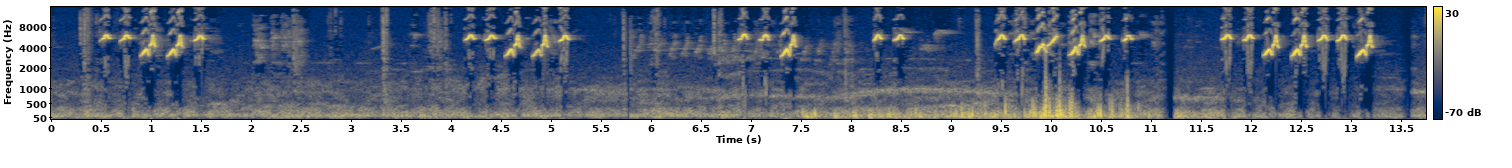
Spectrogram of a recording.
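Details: Chattering wingko-type cinereous tit singing to provoke other birds: five separate bursts of fast, high, paired notes at steady intervals, with a low hum and a faint rising tone behind.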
